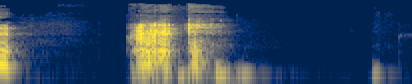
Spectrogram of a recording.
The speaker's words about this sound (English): I don't know, I'm clearing my throat, I shouldn't.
